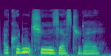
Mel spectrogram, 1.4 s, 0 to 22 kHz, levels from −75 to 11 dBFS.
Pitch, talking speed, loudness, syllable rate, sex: 165 Hz, 175 wpm, -14 LUFS, 5.4 syllables/s, female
